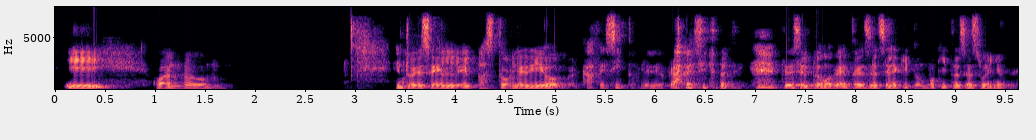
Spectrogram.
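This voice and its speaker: Man telling a story in a sermon. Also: mid-range voice. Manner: animated storyteller acting out voices, chuckling. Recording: dull lo-fi recording.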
